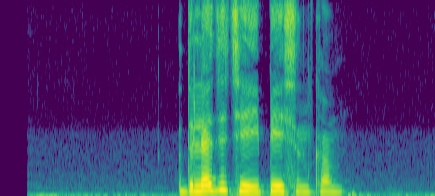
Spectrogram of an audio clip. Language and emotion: Russian, neutral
